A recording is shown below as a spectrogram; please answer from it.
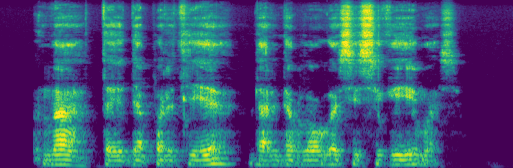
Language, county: Lithuanian, Marijampolė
